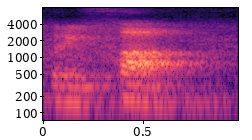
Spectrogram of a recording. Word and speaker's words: prefer: The fourth rule is some disyllabic verbs. Some disyllabic verbs express on which syllable? Second syllable. Some disyllabic verbs which express on a second syllable.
